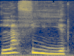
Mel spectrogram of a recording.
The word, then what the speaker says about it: la fille: And then down here we've got la fille. It's a bit like a y sound, like a y.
